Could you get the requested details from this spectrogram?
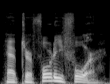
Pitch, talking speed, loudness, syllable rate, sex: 110 Hz, 165 wpm, -15 LUFS, 5.2 syllables/s, male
